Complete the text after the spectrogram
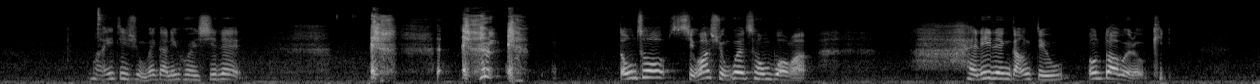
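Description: A young woman speaks softly and earnestly, close by.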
